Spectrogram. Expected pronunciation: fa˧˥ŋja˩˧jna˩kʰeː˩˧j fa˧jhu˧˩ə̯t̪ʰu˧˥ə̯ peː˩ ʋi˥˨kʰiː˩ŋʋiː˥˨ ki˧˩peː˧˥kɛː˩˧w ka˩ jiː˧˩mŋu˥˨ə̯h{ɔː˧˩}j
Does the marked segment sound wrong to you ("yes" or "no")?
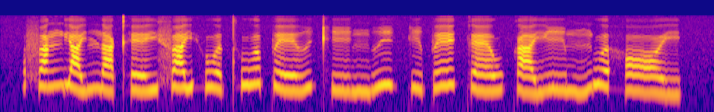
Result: no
